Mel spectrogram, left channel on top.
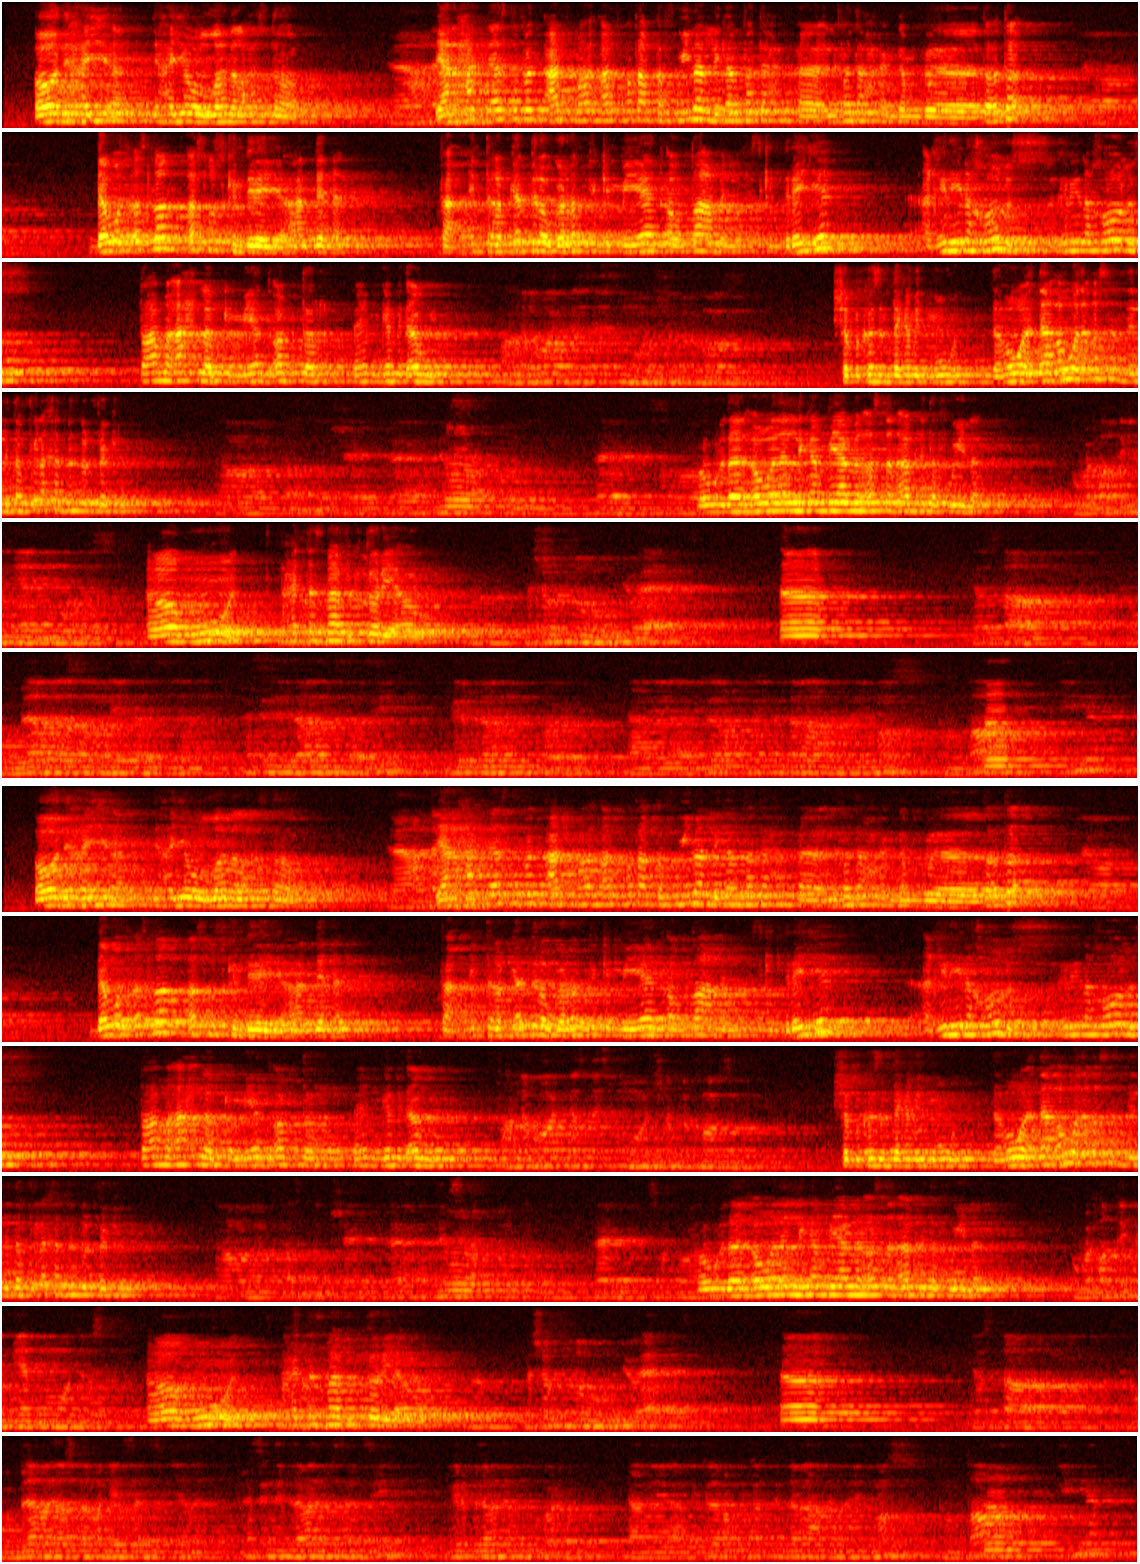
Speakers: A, on the left; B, on the right.
A: اه دي حقيقة دي حقيقة
B: تقرف.
A: والله أنا لاحظتها
B: يعني عندك
A: يعني حتى يا اسطى فاكر عارف ما- عارف مطعم تفويله اللي كان فاتح آه، اللي فتح
B: اه
A: جنب آه، طقطق
B: ايوه عارف
A: دوت اصلا اصله اسكندريه عندنا
B: اه
A: فانت لو بجد لو جربت كميات او طعم اللي في اسكندريه غير هنا خالص غير هنا خالص طعم احلى وكميات اكتر فاهم جامد قوي
B: انت عندكم واحد يا اسطى اسمه شاب كاظم
A: الشاب كاظم ده جامد موت ده هو ده هو ده اصلا اللي تفويله خد منه الفكره
B: هو ما- بتاع سندوتشات ده نفسي
A: اه
B: اكله من عنده ده فاجر انا سمعت هو عنه
A: هو ده هو ده اللي كان بيعمل اصلا قبل تفويله
B: وبيحط كميات موت يا اسطى
A: اه موت في
B: بشوف
A: حته اسمها
B: له
A: فيكتوريا اهو
B: آه. بشوف له فيديوهات
A: اه
B: يا اسطى وبلبن يا اسطى لما جه الزقازيق يعني تحس ان بلبن اللي في الزقازيق غير بلبن اللي في القاهرة يعني قبل كده رحت كلت بلبن عند مدينة نصر كان طعم
A: اه
B: هي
